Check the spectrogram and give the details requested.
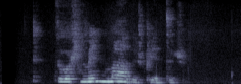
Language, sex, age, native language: Icelandic, female, 10, Icelandic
